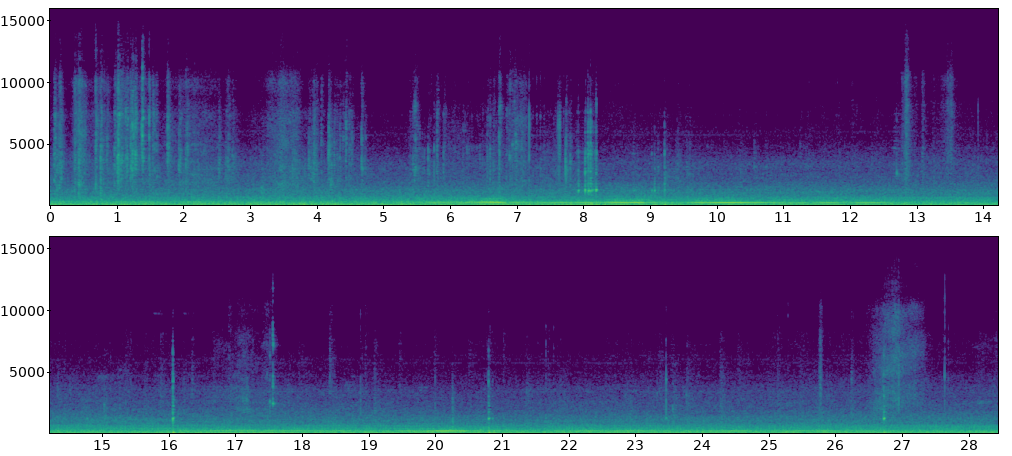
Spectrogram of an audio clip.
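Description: A steady low engine drone whose tone wavers slightly in pitch and swells briefly several seconds in, with a few faint clicks.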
